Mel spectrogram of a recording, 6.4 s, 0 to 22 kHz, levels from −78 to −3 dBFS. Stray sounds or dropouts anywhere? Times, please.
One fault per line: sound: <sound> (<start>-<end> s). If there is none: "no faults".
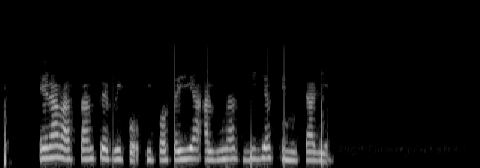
no faults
